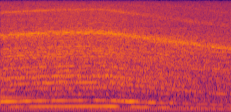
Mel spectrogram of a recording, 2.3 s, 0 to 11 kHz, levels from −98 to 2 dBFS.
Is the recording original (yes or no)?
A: yes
